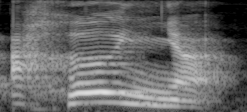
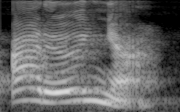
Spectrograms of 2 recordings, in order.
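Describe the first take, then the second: First: Arranha with a strong H-like RR; drawn-out arranha, breathy strong RR. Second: Aranha with a light tapped R; weak R. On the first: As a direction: push the double R in arranha. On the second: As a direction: clear aranha, R as a quick tap. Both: Shown as a demonstration. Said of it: "a pronúncia da gente é diferente".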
